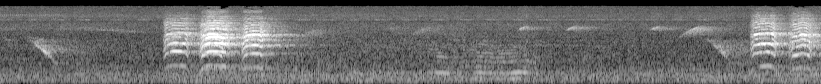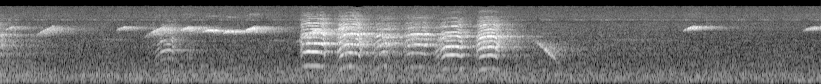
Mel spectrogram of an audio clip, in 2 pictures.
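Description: Red-breasted parakeets calling. Bursts of harsh, repeated notes come about a second in, around six seconds in, and from about eight and a half to ten seconds, with short rising whistled notes between them.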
